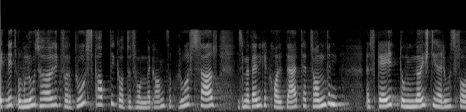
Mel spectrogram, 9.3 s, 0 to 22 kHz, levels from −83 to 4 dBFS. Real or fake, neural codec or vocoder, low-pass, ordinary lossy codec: fake; codec, 16 kHz, 1 kbps, FunCodec, trained on LibriTTS, 50 frames a second; 7.2 kHz; none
